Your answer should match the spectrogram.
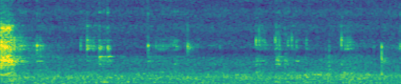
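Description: Faint small ticks and rustles of hands working yarn and thread on a fly at a fly-tying vise.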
